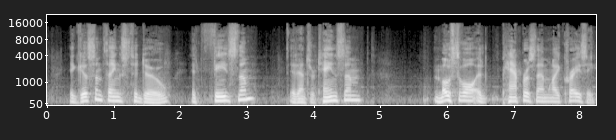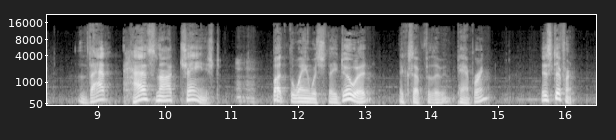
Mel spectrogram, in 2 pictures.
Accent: Bronx, New York, United States; I'm 73. I have had a life that as a kid growing up in the Bronx, I never expected to have. My folks didn't have that much.

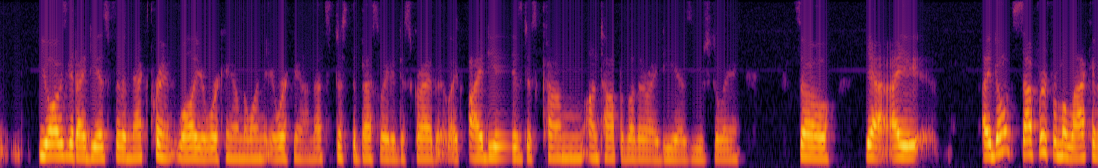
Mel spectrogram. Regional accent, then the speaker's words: Ontario, Canada; moved away as an adult; now in British Columbia, Canada; I live in British Columbia now, which if people know Canada very well, I moved basically from one side to the other. I grew up in Ontario. I spent my first 30 years in Ontario.

